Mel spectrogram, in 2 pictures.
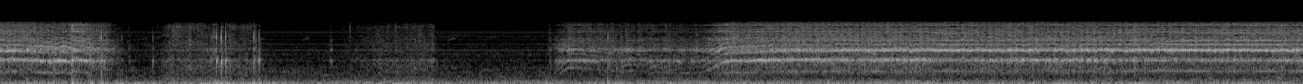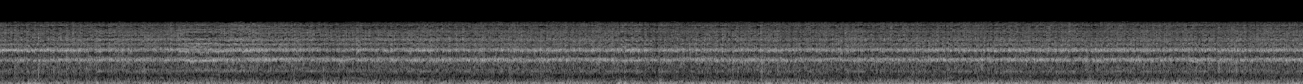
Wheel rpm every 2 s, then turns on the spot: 100, 20, 20, 100, 160, 160, 160, 160, 160, 160, 160, 160, 160.
none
